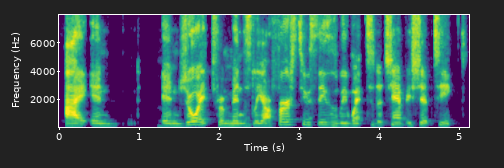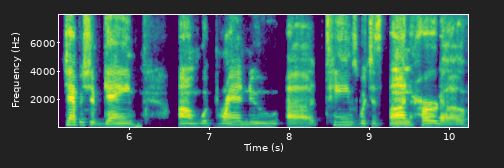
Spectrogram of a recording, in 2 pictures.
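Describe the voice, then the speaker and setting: A woman with an American accent in a normal speaking voice, fairly low in pitch, with big swings in loudness, ordinary pitch variation and a fairly slow pace. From Alabama, US South. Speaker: football coach and wellness coach. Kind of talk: talk show interview. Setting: live online show.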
